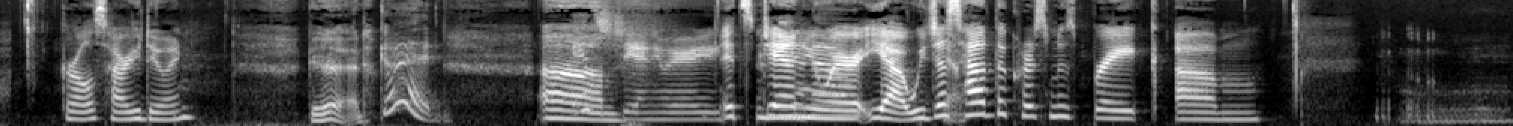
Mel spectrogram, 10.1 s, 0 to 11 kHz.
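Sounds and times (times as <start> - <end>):
speech: 0.4 - 8.5
dog growling: 9.2 - 10.0.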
